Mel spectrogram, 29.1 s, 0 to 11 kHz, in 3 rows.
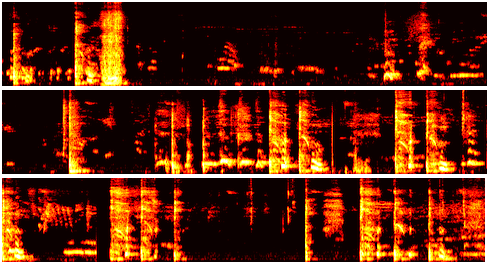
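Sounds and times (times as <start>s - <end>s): woman coughing: 0.1s - 2.5s, 12.8s - 16.2s, 17.6s - 18.8s, 19.4s - 20.1s, 21.6s - 23.1s, 26.6s - 28.5s
woman clearing throat: 1.4s - 2.5s.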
